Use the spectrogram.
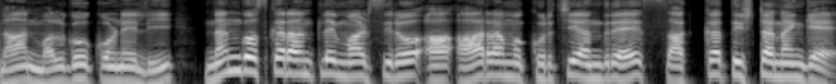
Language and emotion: Kannada, happy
